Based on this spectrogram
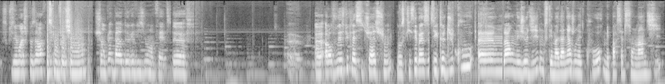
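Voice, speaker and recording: A woman's voice: medium pitch, fairly even intonation, a little fast, dark tone, faint music behind. A young woman student chatting casually in a vlog, self-mocking and swearing often, recorded in her bedroom. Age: young adult. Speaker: student vlogger. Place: bedroom at home.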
